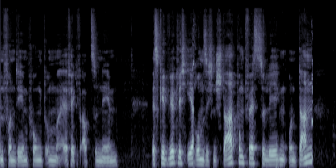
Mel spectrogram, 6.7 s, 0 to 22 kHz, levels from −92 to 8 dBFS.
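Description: Three short bursts of damaged data in the compressed stream break into the speech: at 1.48 to 1.53 s, at 3.83 to 3.88 s right after "geht wirklich" and before "sich einen", and at 6.21 to 6.25 s. Each lasts about 50 ms. Those stretches of the encoded data got corrupted, so the decoder misread the frames, lost its place and had to hunt for the next valid frame header. You hear a quick garbled chirp or blip each time.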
